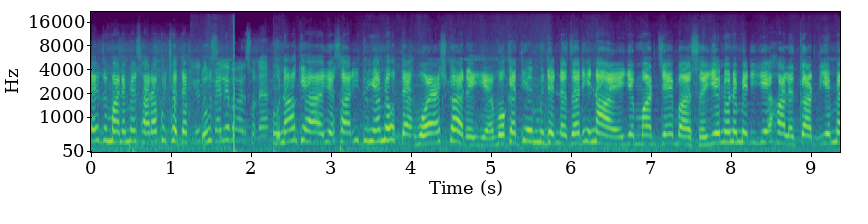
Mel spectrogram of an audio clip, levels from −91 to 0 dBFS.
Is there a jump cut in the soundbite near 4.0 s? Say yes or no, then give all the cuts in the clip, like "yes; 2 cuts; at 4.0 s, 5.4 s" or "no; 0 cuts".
yes; 3 cuts; at 1.2 s, 2.2 s, 4.0 s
